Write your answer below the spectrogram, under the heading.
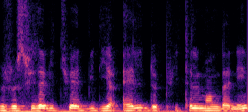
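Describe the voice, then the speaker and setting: A woman talks at a fairly quick pace with audible room echo around her voice. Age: 60s. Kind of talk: documentary interview. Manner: halting.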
